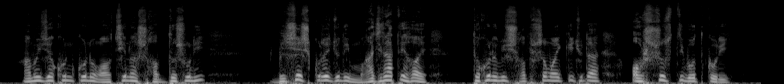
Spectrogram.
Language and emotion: Bengali, fearful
